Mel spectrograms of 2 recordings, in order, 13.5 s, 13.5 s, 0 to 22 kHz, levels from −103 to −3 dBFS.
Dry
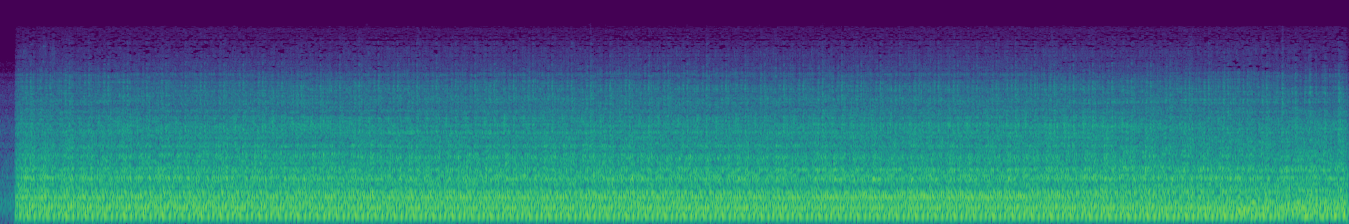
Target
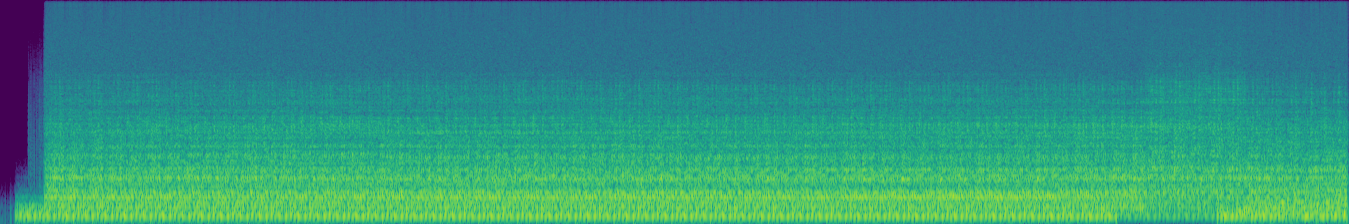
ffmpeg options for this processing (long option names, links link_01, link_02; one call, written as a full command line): ffmpeg -i in.wav -filter_complex "[0:a]asettb=1/sr,asplit=3[link_01][link_02][link_03];[link_01]atrim=end=11.174[link_04];[link_02]atrim=start=11.17:end=12.18,asetpts=PTS-STARTPTS,afade=type=in:duration=0.004:curve=qsin,afade=type=out:start_time=1.006:duration=0.004:curve=qsin,aemphasis=mode=production:type=bsi[link_05];[link_03]atrim=start=12.176[link_06];[link_04][link_05]acrossfade=duration=0.004:curve1=hsin:curve2=qsin[link_07];[link_07][link_06]acrossfade=duration=0.004:curve1=qsin:curve2=hsin,acrusher=bits=6:mix=0:aa=0.5,acrossover=split=190[link_08][link_09];[link_09]adelay=290[link_10];[link_08][link_10]amix=inputs=2:normalize=0,volume=8dB" out.wav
